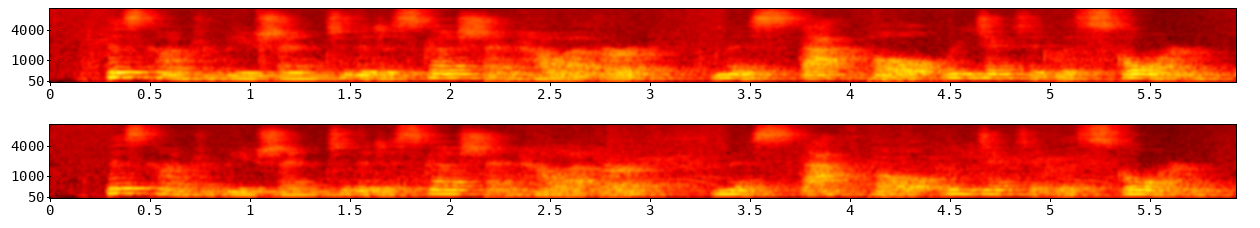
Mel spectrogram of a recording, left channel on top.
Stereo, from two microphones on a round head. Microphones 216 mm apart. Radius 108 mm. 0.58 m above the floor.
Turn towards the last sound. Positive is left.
turn(degrees=30)  # may be behind; listen again after turning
